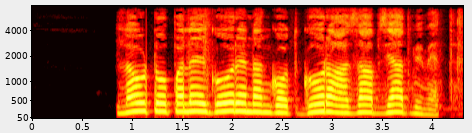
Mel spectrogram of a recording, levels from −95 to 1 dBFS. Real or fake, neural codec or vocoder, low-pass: real; none; 7.2 kHz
